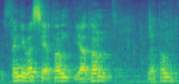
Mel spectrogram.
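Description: An actor with an Egyptian accent playing a stressed husband who flares up and then apologizes. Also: male voice, fairly high pitch, quick pace, darkish tone, faint music behind, natural voice. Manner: defensive, flares up, then pleads.

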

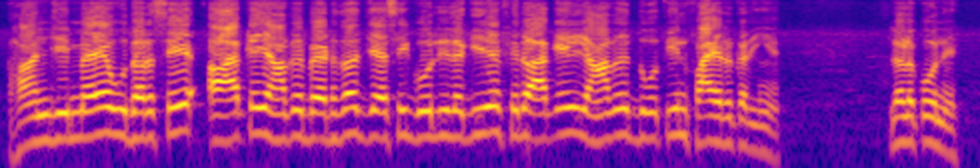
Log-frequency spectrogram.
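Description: A man's voice: high voice, fairly even intonation, a little fast, no room sound. A man giving an insistent, repetitive eyewitness account into a handheld microphone outdoors. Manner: insistent, repeats phrases. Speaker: eyewitness interviewee. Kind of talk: animated street eyewitness account. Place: outdoors in a narrow lane with onlookers. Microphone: reporter's handheld microphone.

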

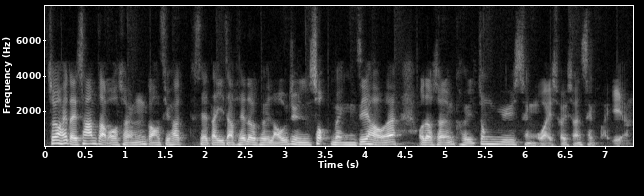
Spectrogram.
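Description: A music video director with a Hong Kong accent talks through his work in a group interview, dropping English words into his speech. His voice sits on the low side and is a little mellow, and he speaks fairly quickly with hardly any pauses. The audio is dull, recorded through a face mask in a small indoor room.

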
